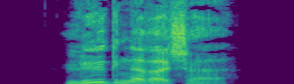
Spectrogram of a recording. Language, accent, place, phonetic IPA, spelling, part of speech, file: German, Germany, Berlin, [ˈlyːɡnəʁɪʃə], lügnerische, adjective, De-lügnerische.ogg
- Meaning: inflection of lügnerisch: 1. strong/mixed nominative/accusative feminine singular 2. strong nominative/accusative plural 3. weak nominative all-gender singular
